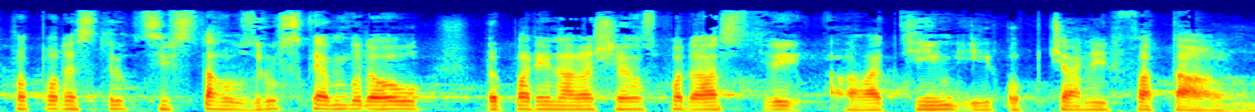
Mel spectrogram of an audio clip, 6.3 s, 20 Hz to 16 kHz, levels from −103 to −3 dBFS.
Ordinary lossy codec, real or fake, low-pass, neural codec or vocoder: MP3, 48 kbps; fake; 14.4 kHz; codec, 44.1 kHz, 2.6 kbps, SNAC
